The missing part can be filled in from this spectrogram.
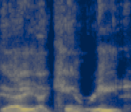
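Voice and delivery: mock sobbing, crying, tearful pleading tone. Retelling the moment his daughter looked at him: imitating a crying daughter. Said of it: "starts fucking crying".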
